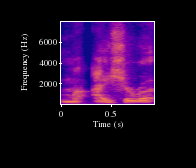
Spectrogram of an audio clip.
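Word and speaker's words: מעשר: It's pronounced maisher in the Hebrew.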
